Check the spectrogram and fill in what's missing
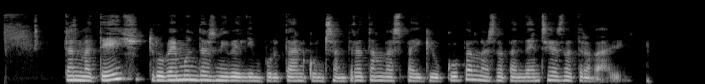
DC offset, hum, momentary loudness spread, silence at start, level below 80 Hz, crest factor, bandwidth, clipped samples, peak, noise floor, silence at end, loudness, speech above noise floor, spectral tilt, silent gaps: under 0.1%; none; 10 LU; 0.05 s; -66 dBFS; 18 dB; 11.5 kHz; under 0.1%; -4 dBFS; -79 dBFS; 0.85 s; -21 LUFS; 58 dB; -5 dB/octave; none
